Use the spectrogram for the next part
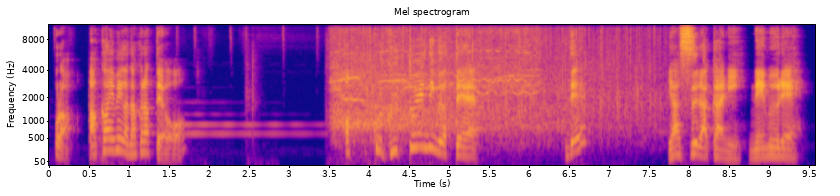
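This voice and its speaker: A woman's voice: mid-range voice, huge pitch swings, moderate pace, pauses often, soft background music, a faint crowd. A woman commentating a game, reading its text aloud and rallying the other players in a playful tone. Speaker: gaming channel host.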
